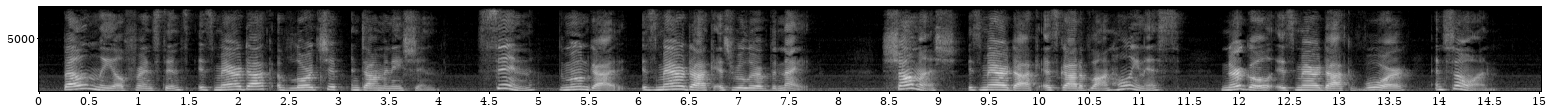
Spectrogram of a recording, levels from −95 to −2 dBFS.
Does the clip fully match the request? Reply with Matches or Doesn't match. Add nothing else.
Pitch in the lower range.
Doesn't match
